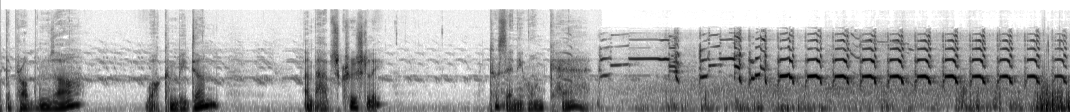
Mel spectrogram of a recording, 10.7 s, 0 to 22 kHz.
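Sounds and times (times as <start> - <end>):
speech: 0.2 - 2.2, 3.0 - 3.9, 4.9 - 7.2
herring gull laughing calls: 5.9 - 10.6.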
